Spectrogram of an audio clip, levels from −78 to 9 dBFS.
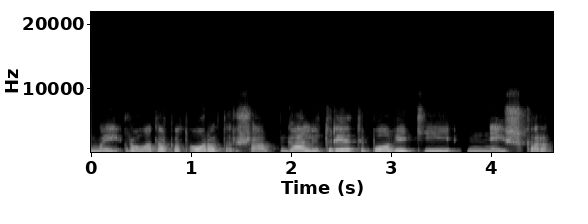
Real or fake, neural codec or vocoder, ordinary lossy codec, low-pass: fake; codec, 16 kHz, 4 kbps, X-Codec, HuBERT features, trained on LibriSpeech; Opus, 16 kbps; 7.2 kHz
